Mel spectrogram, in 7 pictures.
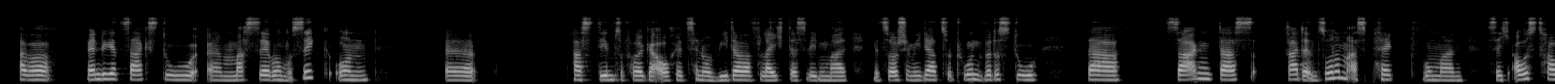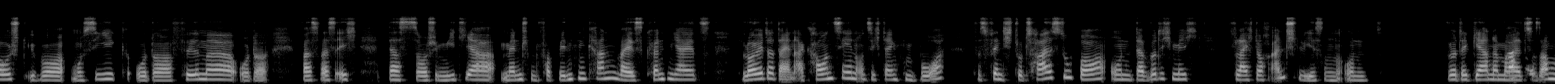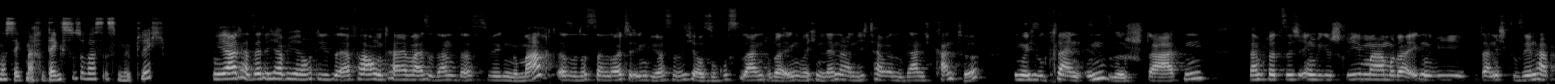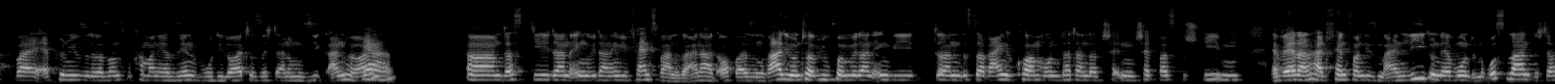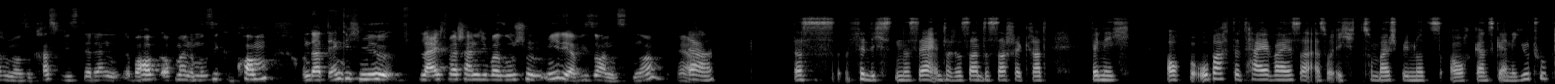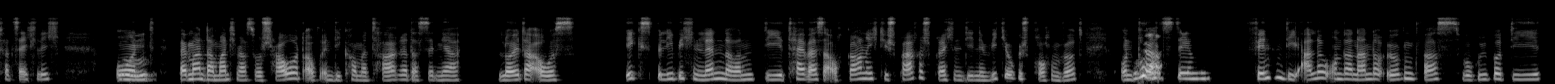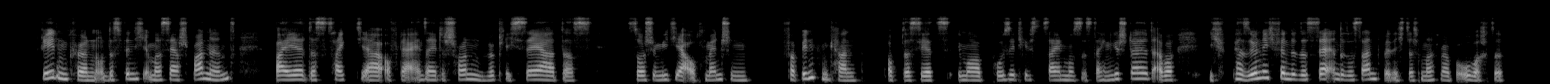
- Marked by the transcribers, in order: other background noise
- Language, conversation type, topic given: German, unstructured, Wie verändern soziale Medien unsere Gemeinschaft?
